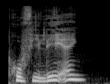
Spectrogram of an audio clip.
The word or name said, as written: profilering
